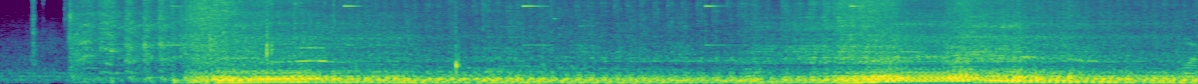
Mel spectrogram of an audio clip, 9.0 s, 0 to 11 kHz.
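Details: 1982 Subaru BRAT, 1.8L EA81 pushrod boxer with gear-driven cam, 133k miles, new 32/36 progressive Weber carb, cold start: quick crank, catches immediately when key turned, settles into steady even idle; normal healthy cold start, oil pressure up.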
